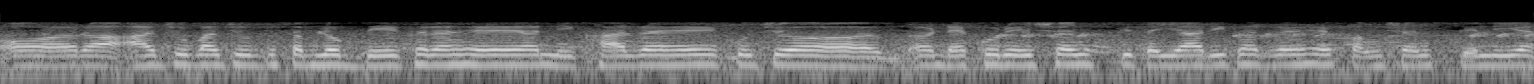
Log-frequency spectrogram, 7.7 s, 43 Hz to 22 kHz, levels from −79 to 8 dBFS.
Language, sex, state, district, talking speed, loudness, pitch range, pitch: Hindi, female, Maharashtra, Mumbai Suburban, 170 wpm, -15 LUFS, 175-185 Hz, 180 Hz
